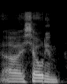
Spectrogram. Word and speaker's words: Сяолин: У нее сложное китайское имя, как вы его произносите? – Сяолин? – Вот, да, Сяолин.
